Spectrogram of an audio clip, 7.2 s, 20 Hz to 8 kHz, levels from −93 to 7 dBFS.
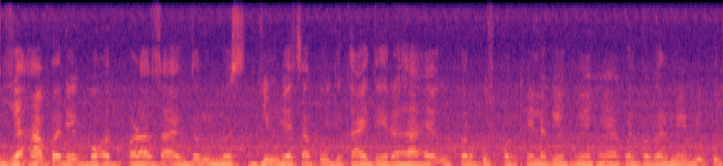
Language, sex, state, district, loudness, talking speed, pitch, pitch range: Hindi, female, Chhattisgarh, Korba, -18 LUFS, 190 wpm, 180 Hz, 180-185 Hz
